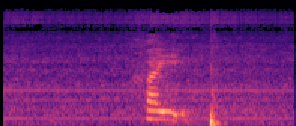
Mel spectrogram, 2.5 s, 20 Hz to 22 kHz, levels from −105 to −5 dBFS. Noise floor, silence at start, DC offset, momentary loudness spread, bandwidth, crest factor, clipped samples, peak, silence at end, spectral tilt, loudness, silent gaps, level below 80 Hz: -51 dBFS; 0.05 s; under 0.1%; 23 LU; 16 kHz; 24 dB; under 0.1%; -10 dBFS; 0.25 s; -6.5 dB/octave; -29 LUFS; none; -50 dBFS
